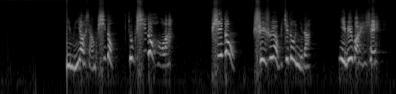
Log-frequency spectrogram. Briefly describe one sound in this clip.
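A boy speaks with animation to another boy nearby.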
